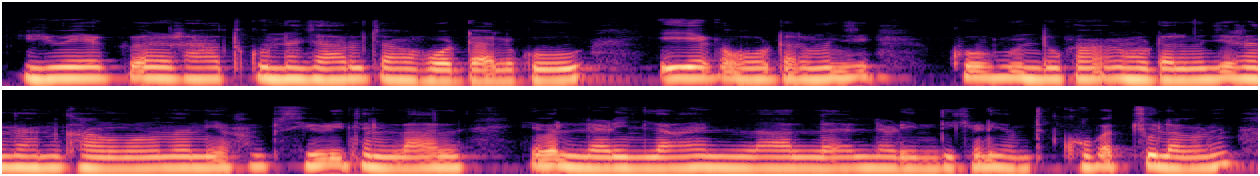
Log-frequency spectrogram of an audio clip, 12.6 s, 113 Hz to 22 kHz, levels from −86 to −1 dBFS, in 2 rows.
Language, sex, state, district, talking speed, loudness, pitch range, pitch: Kumaoni, male, Uttarakhand, Tehri Garhwal, 160 wpm, -15 LUFS, 165-180 Hz, 170 Hz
